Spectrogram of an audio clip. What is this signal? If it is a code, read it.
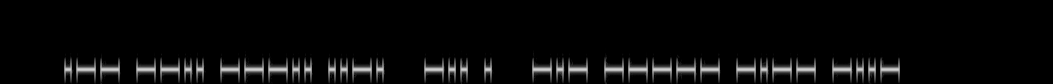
Morse code, heard as a keyed tone, about 21 wpm, 700 Hz. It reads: WZ8F DE K0YX
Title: USA Callsign DE Callsign - 4 Characters - 20wpm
